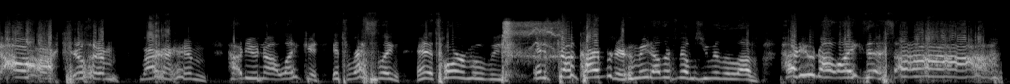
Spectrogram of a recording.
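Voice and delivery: high-pitched shrieking outrage, hammed up; mock outraged friends. A horror fan mocks friends outraged he dislikes They Live, high mock shriek. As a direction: squeal it like a scandalised fan.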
